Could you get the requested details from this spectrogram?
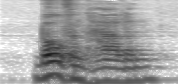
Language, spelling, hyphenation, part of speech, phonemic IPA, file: Dutch, bovenhalen, bo‧ven‧ha‧len, verb, /ˈboːvə(n)ˌɦaːlə(n)/, Nl-bovenhalen.ogg
- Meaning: to unearth, to haul up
